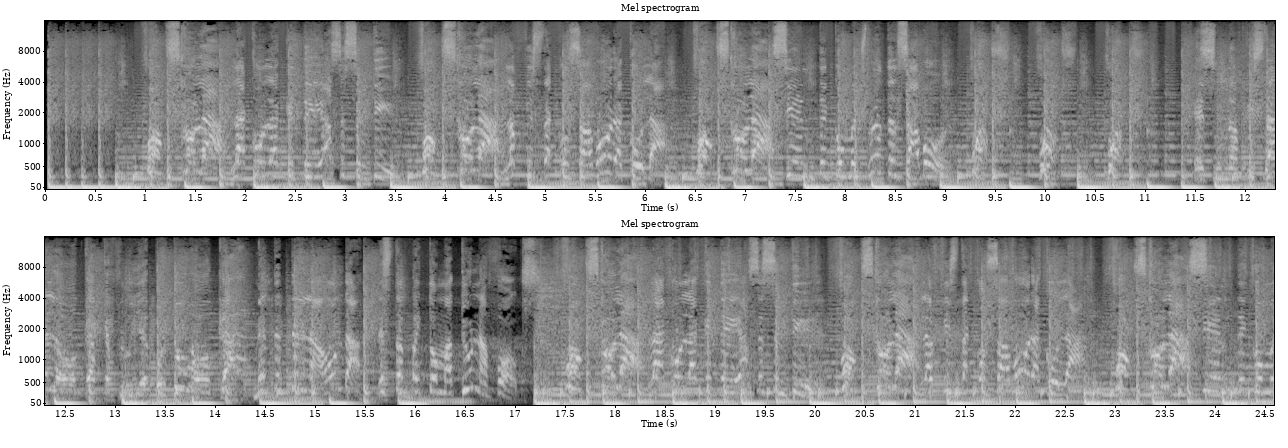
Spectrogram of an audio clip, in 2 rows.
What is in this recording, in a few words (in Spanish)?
Jingle; Fox Cola 2010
